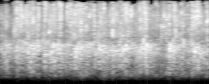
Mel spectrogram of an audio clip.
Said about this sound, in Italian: Quindi grazie, faccio una, un applauso io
